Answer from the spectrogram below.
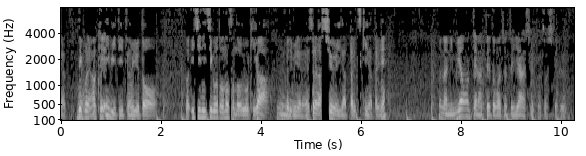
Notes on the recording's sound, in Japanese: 今回はひっさしぶりに集まったので、公園をダラダラ歩きながらダラダラ話してみました。時々人が通る時に恥ずかしがる。代々木公園ロケ！！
